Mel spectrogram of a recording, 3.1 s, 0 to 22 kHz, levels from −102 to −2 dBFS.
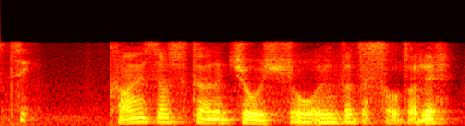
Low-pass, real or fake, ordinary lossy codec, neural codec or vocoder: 5.4 kHz; fake; none; codec, 16 kHz, 0.5 kbps, FunCodec, trained on LibriTTS, 25 frames a second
